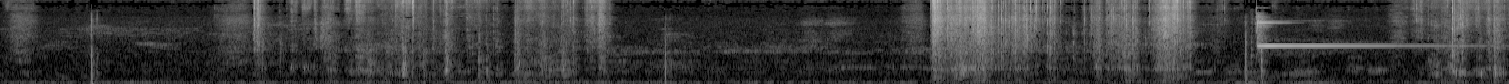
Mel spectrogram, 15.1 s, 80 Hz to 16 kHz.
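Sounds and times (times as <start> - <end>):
tissue paper crinkling: 2.5 - 6.2, 9.2 - 12.2, 13.9 - 15.0
clear ringing tone: 12.5 - 15.0.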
